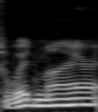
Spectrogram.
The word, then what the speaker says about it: Widmyer: We always say it sounds like a German beer company, like Widmyer and Kolsch.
